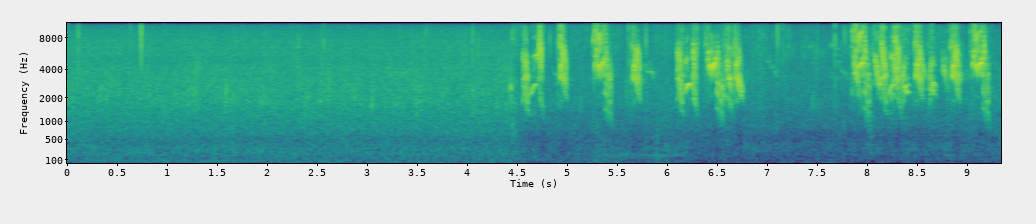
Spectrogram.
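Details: Sparrows flocking to a plum tree at a Tenmangu shrine, February 10, 2024; after a quiet start with a rain-like hiss, a rapid run of sharp chirps breaks out, then a denser cluster near the end.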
